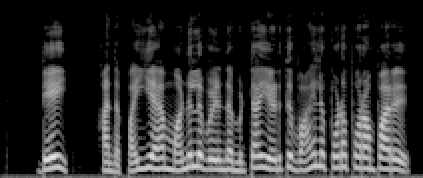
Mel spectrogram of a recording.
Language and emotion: Tamil, disgusted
